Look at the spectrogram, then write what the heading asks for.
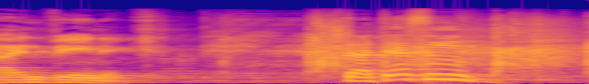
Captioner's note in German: Beifall AfD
